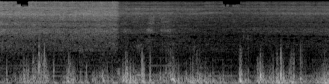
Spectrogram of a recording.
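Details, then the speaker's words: Car tire punctured by a nail, noticed after driving about 2 miles, during plug repair: sharp, steady high hiss of escaping air for about a second, cut by knocks of the repair tool pushed in. "I already moved like 2 miles, then I heard this sound and I came out and I saw that this tire was punctured."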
